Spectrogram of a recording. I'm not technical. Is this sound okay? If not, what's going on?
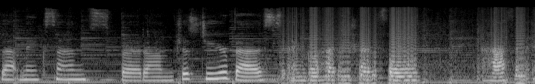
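No. From about 2.78 s until the end, the sound picks up a steady robotic buzz, pitched at about 172 Hz. This is buffer tearing. The program feeding audio to the playback hardware has fallen out of step with it. In each small chunk, roughly half is audio from a moment earlier, about 10 ms old, spliced against the current audio with hard joins. That repeats 172 times a second, which fits a 256-sample buffer.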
